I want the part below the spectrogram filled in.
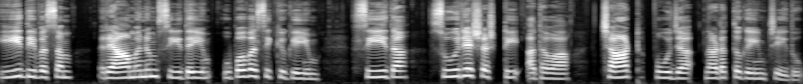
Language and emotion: Malayalam, neutral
